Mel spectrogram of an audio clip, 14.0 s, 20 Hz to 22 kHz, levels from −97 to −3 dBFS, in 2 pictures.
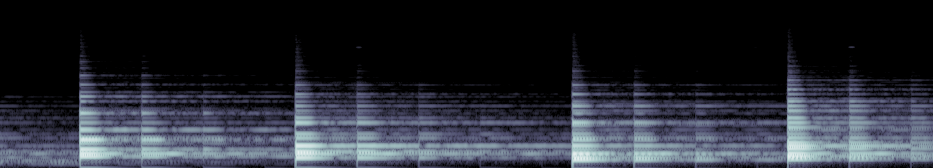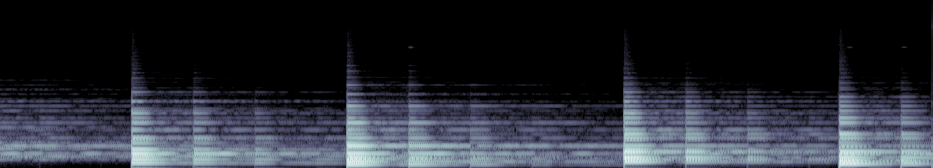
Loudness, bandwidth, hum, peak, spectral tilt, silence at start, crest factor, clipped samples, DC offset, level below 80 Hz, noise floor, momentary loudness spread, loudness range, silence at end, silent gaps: -21 LUFS; 3.7 kHz; none; -2 dBFS; -12.5 dB/octave; 0.6 s; 22 dB; under 0.1%; under 0.1%; -60 dBFS; -47 dBFS; 23 LU; 3 LU; 0 s; none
